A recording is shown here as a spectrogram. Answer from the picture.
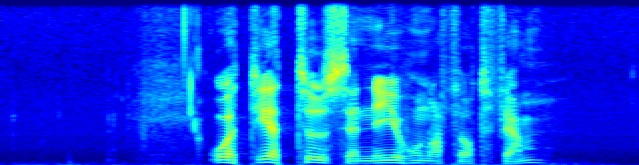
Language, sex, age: Swedish, male, 48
